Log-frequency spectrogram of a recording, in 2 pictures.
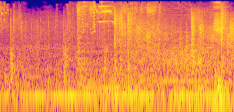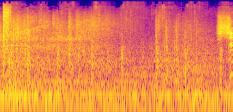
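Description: Rapid gunfire and heavy booms from enemies in a video game, continuous and loud over a low droning hum, with sharp shot transients throughout and a rumbling blast near the middle.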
